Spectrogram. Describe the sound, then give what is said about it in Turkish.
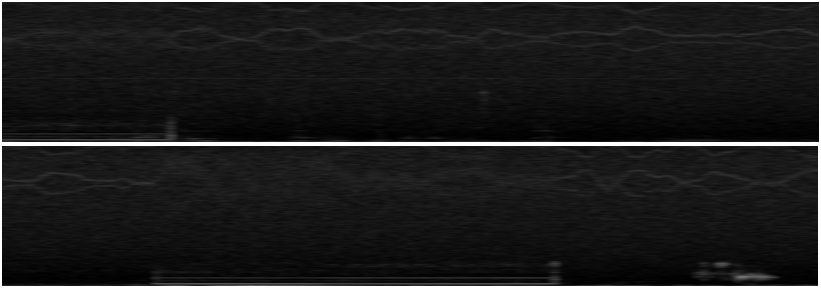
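A steady electronic ringback tone sounds twice through a phone on speakerphone as a call is placed to a friend, each ring lasting about two seconds with a long quiet pause between, fairly faint and slightly tinny. “Ben de bu sırada bir telefonu sessiz alalım tabii. Hoparlörü Ha çalıyor.”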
